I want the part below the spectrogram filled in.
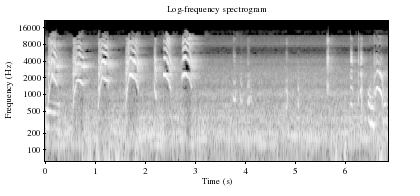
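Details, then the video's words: Pet parrot gives six rapid, harsh squawks in the first three seconds, each sharply rising and falling, then fades to sparse soft chirps and clicks with quiet background noise. "मिट्ठू मिट्ठू बोलने वाला तोता | the parrot that says mithu mithu"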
